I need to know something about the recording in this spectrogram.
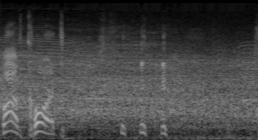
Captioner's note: laughing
